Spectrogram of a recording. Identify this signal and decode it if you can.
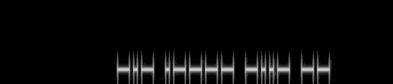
Morse code, heard as a keyed tone, about 30 wpm, 700 Hz. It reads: K1XM
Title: Easy Call Signs Repeated 3x - 30wpm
